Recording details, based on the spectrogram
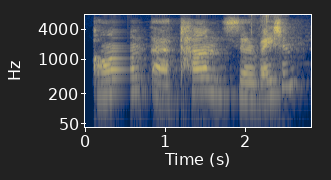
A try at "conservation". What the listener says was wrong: The only thing is, sometimes with your R's, I'm missing that round, full R sound. So, conservation.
